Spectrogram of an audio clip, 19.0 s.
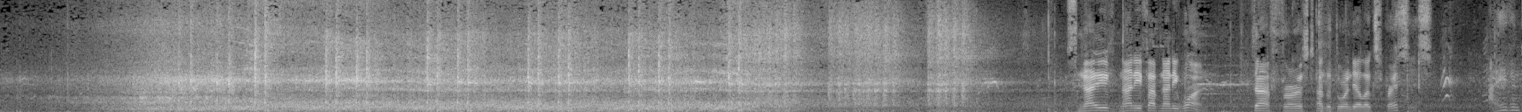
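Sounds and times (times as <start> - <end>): train wheel-on-rail rush: 0.0 - 13.4.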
